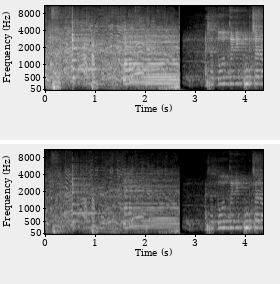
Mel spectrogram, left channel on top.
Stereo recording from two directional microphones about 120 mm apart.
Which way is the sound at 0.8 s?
50° left (ahead or behind).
